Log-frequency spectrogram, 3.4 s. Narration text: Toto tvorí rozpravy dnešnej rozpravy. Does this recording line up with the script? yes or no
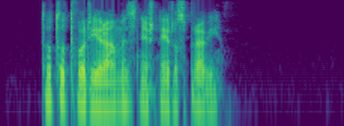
no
